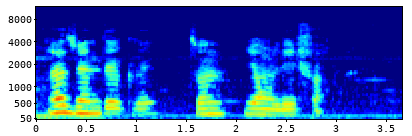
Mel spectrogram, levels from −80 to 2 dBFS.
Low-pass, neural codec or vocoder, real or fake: 7.2 kHz; none; real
